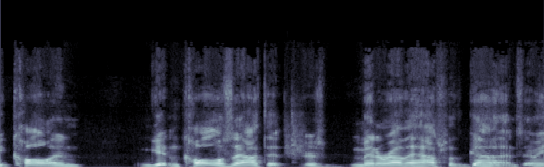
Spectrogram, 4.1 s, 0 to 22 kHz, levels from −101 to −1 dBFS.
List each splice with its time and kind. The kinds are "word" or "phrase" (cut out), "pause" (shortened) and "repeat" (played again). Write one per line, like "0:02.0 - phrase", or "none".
none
